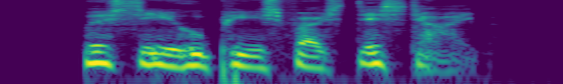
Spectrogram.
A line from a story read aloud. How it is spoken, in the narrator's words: growled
